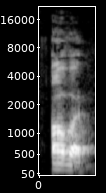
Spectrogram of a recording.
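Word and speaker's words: hour: और तीसरा ऑनेस्ट अब देखो पहले क्या है अवर हा ओ यू आर ओवर यहां पर पहले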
